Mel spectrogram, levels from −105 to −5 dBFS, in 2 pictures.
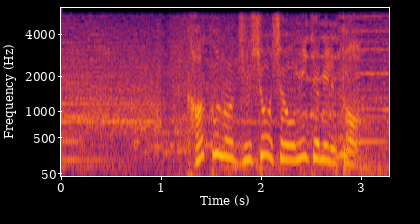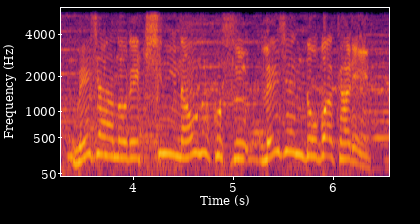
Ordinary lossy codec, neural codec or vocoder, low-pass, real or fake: none; codec, 16 kHz, 8 kbps, FunCodec, trained on Chinese and English, 25 frames a second; 5.4 kHz; fake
